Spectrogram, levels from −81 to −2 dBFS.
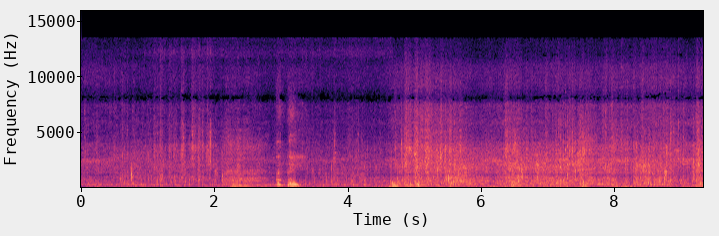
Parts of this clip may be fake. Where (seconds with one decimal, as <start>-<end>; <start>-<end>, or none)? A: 1.7-6.8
